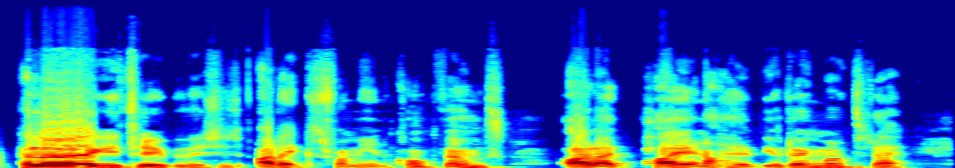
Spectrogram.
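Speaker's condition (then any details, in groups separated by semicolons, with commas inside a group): Cerebral palsy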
